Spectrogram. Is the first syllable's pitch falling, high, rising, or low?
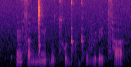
high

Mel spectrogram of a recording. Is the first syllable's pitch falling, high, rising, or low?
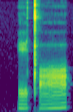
low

